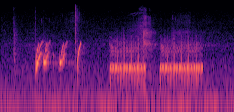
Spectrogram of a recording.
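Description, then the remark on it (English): A few quick electronic blips, then an outgoing phone line rings twice, each ringback tone a steady buzzy burst just under a second long with a short gap between them. No one speaks. “Because we heard it ringing. That came through.”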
